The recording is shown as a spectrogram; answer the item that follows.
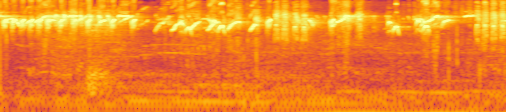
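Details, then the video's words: Lure call of the kemade bird, meant to draw other birds in: quick bursts of sharp, high-pitched twittering notes tumbling over one another, with a faint low hum beneath. "the sound of the kemade bird attracting noise"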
